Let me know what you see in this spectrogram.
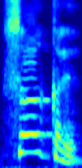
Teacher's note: அந்த ஆரை உச்சரிக்க கூடாது ரொம்ப.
